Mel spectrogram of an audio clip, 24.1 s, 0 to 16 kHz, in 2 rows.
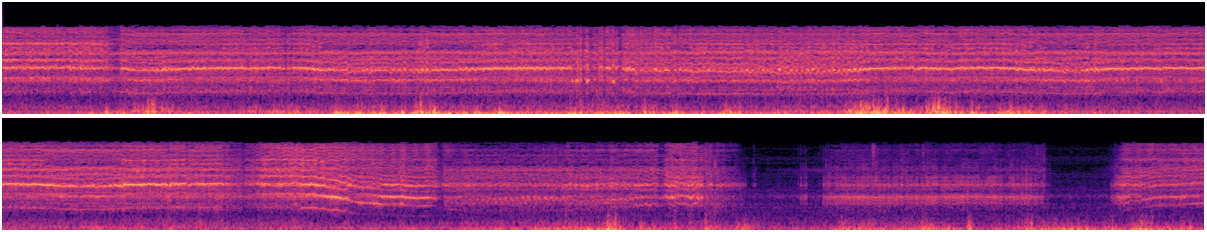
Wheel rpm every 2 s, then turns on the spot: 160, 160, 170, 160, 170, 170, 160, 140, 90, 50, 30, 50.
18-22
